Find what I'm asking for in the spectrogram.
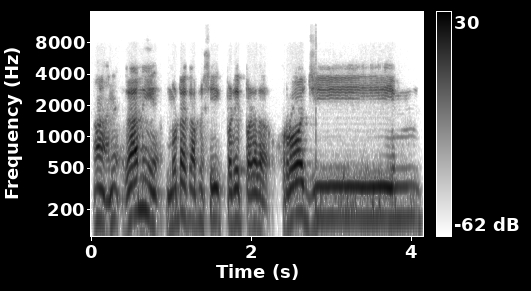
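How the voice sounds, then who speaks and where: A man teaching Quran recitation in an online class, patiently correcting students and slowly demonstrating sounds. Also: fairly high pitch, husky, muffled recording. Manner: patient, slow demonstrating drills.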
